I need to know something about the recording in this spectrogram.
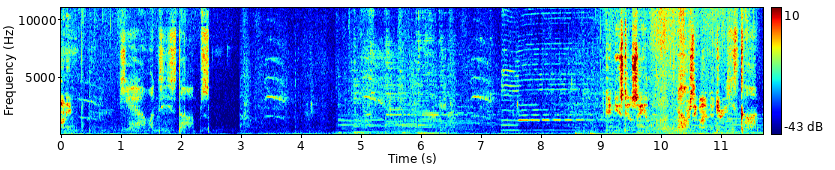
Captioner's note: whispering; whispering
